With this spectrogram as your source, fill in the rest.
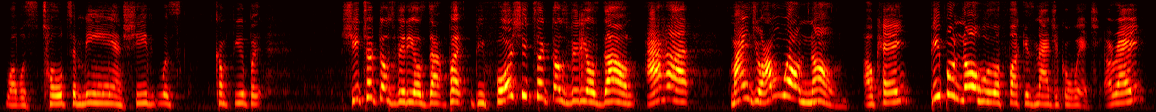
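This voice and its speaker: A middle-aged woman tells a story to her camera in a casual vlog, cursing freely and restarting her sentences as she builds her point. Her voice is bright and sits a little high. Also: animated, a little slow. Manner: emphatic, profane, many restarts. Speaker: spiritual practitioner and YouTuber.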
